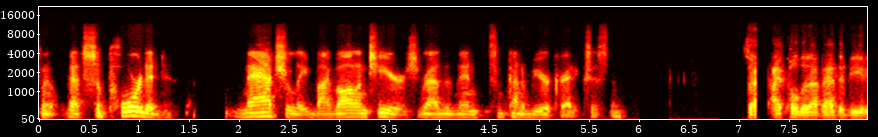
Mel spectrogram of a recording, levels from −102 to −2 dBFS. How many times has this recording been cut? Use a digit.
0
